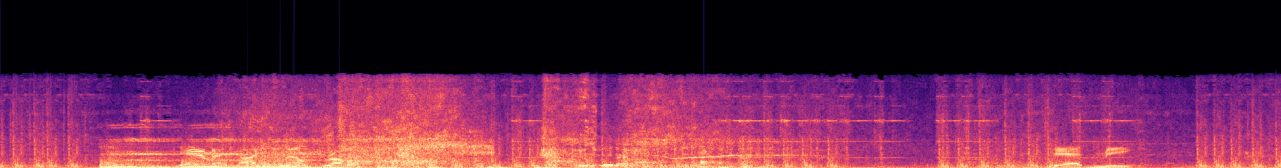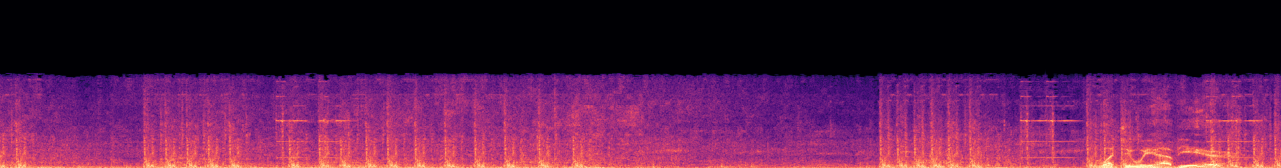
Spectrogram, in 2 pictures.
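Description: A heavy machine gun fires in rapid, rattling bursts.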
